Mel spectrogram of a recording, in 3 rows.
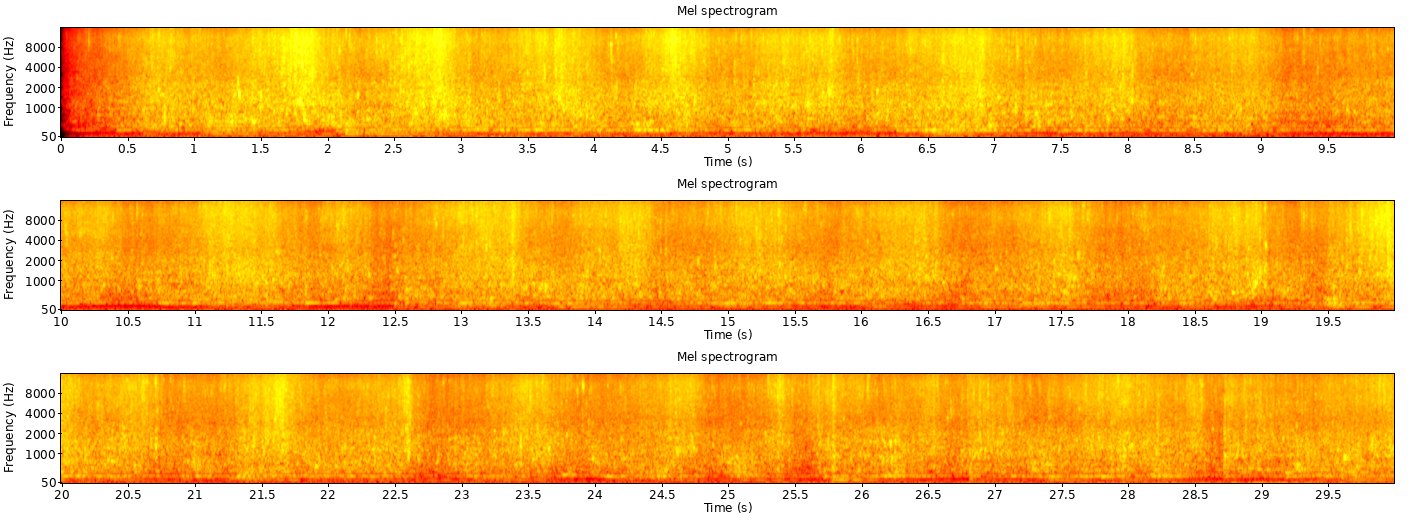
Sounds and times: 0.4s wading through water 29.9s

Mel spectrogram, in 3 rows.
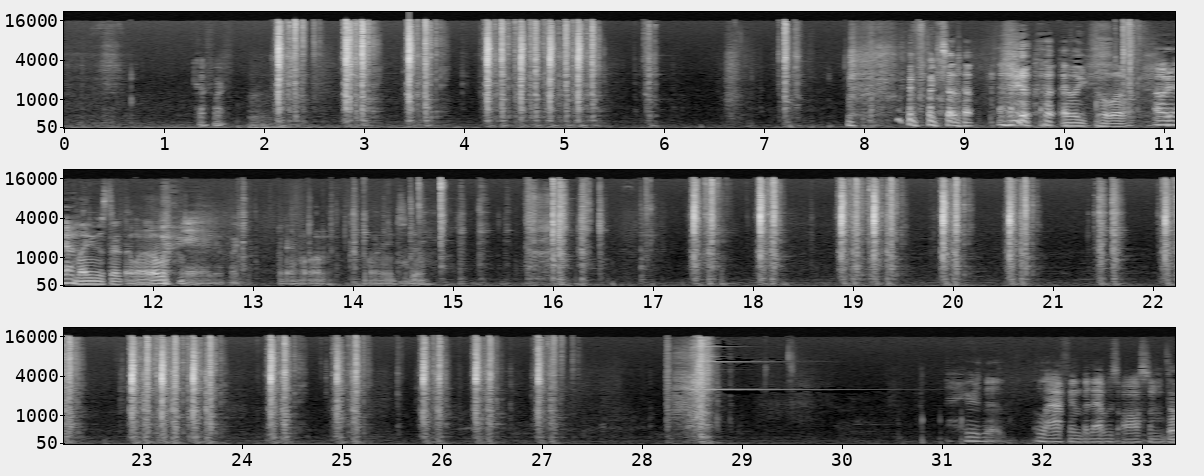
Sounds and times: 2.1s Clicking of an old typewriter 6.0s
14.0s Clicking of an old typewriter 16.5s
17.4s Clicking of an old typewriter 27.3s
28.7s ding 30.8s

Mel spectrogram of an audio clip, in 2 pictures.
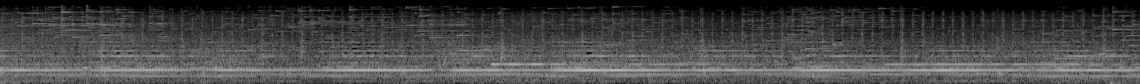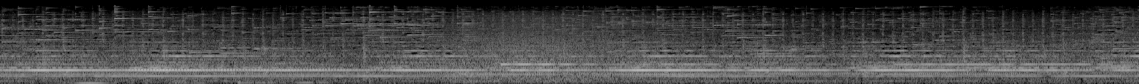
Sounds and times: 0.0s bells 22.7s
0.0s clock 22.7s
0.0s wind 22.7s
0.0s wind chimes 22.7s

